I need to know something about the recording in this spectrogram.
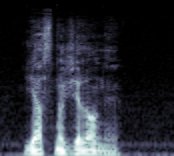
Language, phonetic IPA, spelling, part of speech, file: Polish, [ˌjasnɔʑɛˈlɔ̃nɨ], jasnozielony, adjective, Pl-jasnozielony.ogg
